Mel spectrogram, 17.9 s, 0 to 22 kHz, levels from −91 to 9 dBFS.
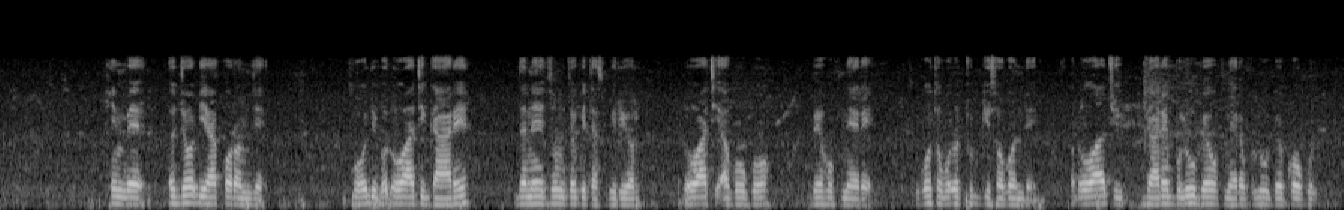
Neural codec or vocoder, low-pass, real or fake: none; 7.2 kHz; real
